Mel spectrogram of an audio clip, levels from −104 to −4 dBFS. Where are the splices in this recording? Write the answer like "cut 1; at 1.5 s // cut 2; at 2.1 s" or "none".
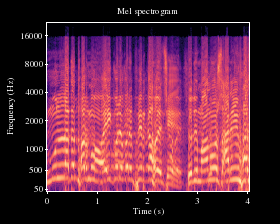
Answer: cut 1; at 2.7 s

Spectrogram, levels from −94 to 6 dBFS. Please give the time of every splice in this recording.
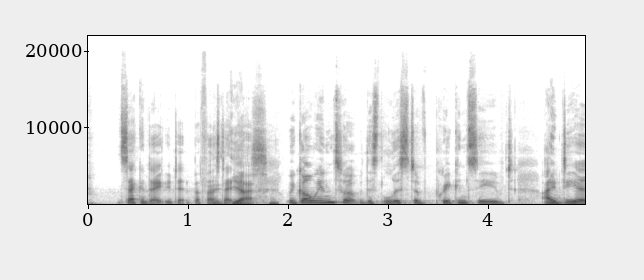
cut 1; at 1.8 s

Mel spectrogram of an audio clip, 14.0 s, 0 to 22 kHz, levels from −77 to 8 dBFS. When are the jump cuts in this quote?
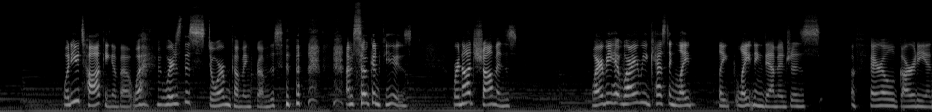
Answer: none

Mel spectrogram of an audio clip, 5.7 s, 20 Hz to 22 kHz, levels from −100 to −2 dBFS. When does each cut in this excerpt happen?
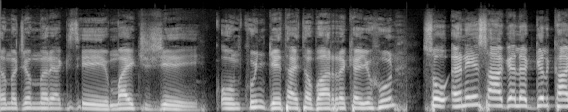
cut 1; at 2.0 s // cut 2; at 4.1 s

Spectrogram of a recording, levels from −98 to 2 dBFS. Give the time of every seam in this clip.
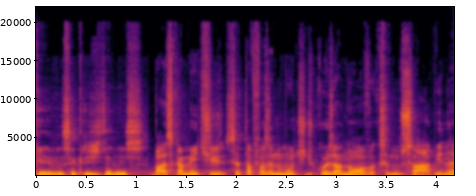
cut 1; at 1.0 s // cut 2; at 1.9 s

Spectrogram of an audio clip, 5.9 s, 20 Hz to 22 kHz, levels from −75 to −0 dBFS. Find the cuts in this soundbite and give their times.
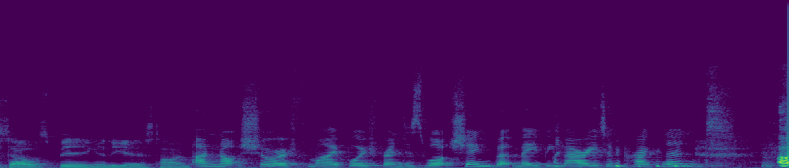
cut 1; at 1.5 s

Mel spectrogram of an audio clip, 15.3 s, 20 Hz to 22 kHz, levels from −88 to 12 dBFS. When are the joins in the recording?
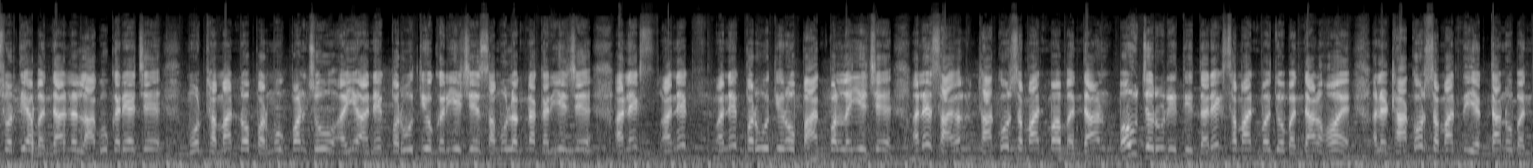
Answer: none

